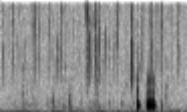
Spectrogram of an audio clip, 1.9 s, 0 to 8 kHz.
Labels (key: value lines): label: biophony, knock croak
recorder: SoundTrap 300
